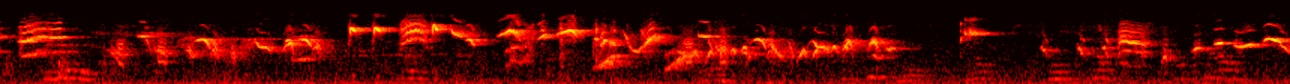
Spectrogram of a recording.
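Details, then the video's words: Champion Oriental magpie-robin in fast 'tembakan' (shooting) style: a dense, rapid volley of sharp high whistles and twisting notes, a short pause, then more scattered bursts. "KACER JUARA SUARA TEMBAKAN !!! BURUNG KACER NEMBAK SPEED RAPAT"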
